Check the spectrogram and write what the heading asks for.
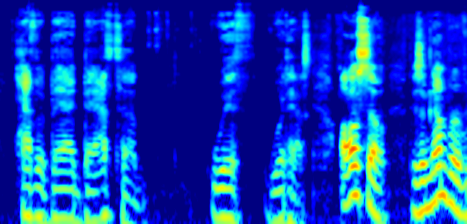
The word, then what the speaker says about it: Wodehouse: going to pg woodhouse i think it's pronounced woodhouse if i'm wrong please don't tell me but i'm pretty sure it's pronounced it's pronounced different than the way it looks it's pronounced woodhouse and uh he is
